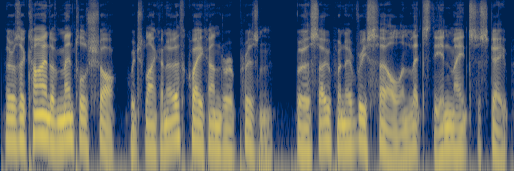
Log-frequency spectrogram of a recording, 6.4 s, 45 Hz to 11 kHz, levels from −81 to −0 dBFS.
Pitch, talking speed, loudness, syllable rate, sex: 100 Hz, 215 wpm, -20 LUFS, 6.1 syllables/s, male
